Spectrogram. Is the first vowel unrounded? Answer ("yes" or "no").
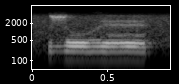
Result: no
